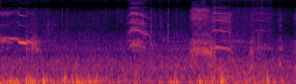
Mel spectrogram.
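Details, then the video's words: Seagulls at the beach: a short call near the start, then two loud, ringing, harmonic calls around the middle and just after, over a steady low rumble of surf. "Seagull Beach Sound Effect"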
